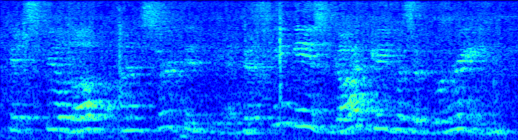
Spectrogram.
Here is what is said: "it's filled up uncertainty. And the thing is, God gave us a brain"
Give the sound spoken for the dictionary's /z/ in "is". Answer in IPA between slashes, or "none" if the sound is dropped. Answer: /z/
